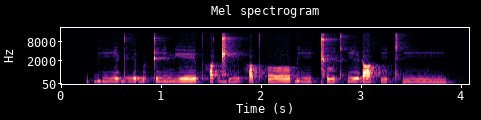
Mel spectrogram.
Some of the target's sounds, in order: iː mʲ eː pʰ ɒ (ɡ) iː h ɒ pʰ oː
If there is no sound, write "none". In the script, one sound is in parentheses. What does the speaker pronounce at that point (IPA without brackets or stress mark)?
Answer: ɡ͡ǁ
